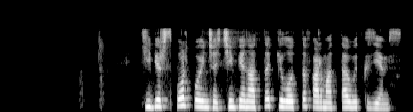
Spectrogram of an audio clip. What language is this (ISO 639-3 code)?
kaz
